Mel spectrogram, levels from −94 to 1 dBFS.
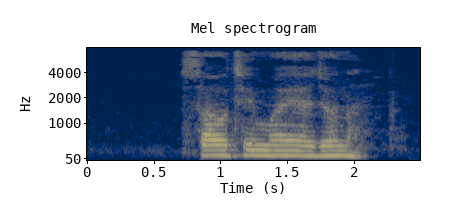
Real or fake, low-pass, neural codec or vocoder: real; 7.2 kHz; none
